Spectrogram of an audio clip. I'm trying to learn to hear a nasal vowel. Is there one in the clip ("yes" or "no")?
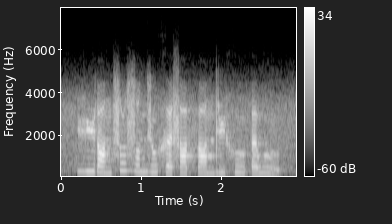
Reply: no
